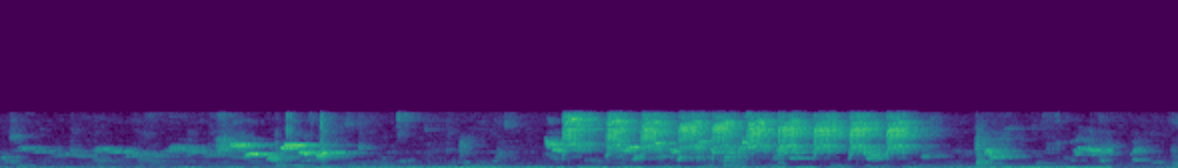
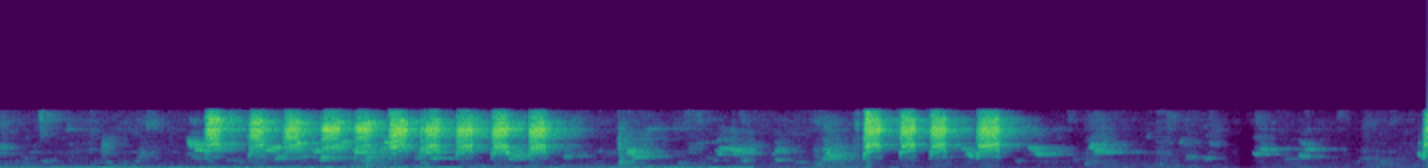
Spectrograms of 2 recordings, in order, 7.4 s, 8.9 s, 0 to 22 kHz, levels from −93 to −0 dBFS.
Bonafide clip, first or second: first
